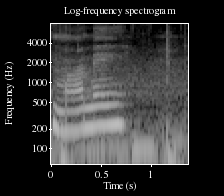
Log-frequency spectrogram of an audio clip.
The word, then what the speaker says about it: Maame: Mom but I think in ganian tree it's meant to pronounce Mame and I found his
